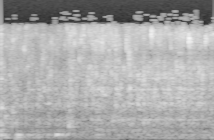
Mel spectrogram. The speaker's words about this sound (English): He flushed the toilet for you. Now, the question is when he flushed the toilet down there in Australia, did it go the right way? Isn't that a myth?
